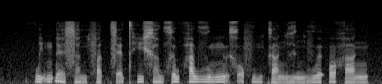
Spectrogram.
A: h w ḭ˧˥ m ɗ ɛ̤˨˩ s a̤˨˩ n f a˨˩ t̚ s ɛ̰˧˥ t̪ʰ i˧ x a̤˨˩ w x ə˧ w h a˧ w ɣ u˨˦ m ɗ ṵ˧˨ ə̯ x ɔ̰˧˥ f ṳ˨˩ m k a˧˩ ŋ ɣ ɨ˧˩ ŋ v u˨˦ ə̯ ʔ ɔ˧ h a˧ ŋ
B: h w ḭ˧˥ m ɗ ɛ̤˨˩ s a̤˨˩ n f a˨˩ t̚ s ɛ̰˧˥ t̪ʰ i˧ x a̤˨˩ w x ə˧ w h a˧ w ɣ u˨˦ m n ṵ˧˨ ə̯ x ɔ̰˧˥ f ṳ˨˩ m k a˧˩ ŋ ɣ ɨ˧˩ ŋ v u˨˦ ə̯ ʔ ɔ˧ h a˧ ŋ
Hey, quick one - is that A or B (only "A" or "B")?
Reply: B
